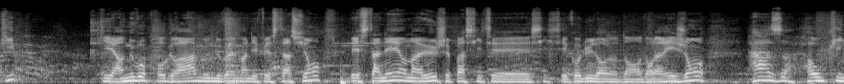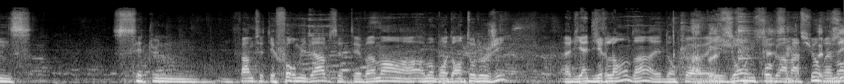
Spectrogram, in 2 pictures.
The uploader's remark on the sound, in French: Dans le cadre de la fête de la musique à Munster le samedi 24 juin. En direct depuis le restaurant La table des malker.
